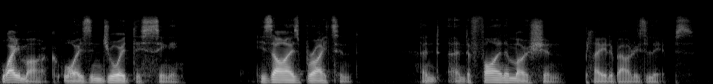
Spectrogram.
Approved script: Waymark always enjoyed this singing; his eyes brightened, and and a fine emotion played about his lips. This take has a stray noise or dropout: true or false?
false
